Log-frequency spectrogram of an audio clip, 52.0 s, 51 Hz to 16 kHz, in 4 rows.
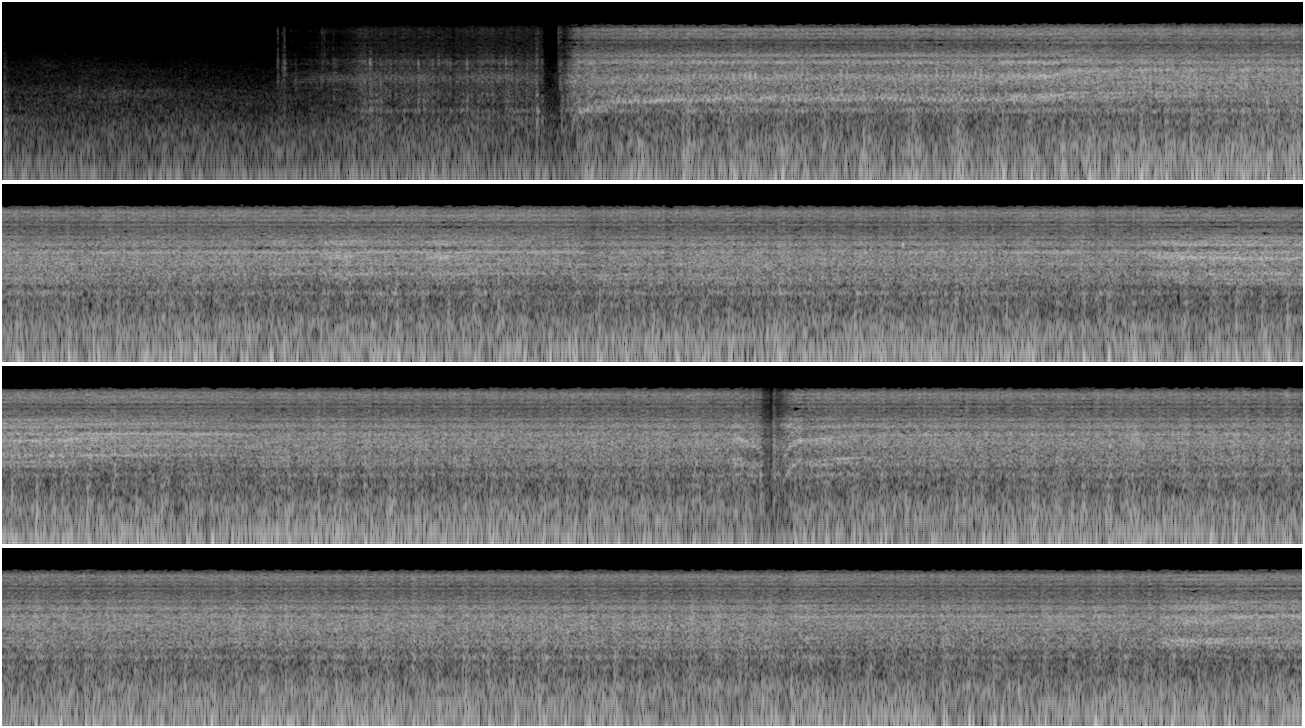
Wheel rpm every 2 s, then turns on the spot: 0, 10, 50, 150, 170, 210, 230, 230, 230, 230, 230, 230, 220, 230, 230, 240, 170, 220, 230, 230, 230, 230, 230, 230, 230, 230.
2-4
